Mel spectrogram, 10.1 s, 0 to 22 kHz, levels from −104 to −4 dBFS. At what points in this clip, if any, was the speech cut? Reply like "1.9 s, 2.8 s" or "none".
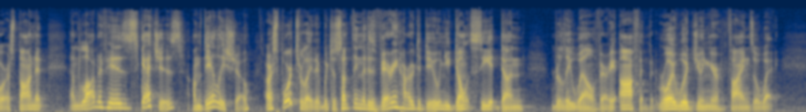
3.2 s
